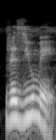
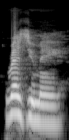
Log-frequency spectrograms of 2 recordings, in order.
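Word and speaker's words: résumé: I want you to listen to the pronunciation of the word resume a resume resume is a French word which means the summary the summary here is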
